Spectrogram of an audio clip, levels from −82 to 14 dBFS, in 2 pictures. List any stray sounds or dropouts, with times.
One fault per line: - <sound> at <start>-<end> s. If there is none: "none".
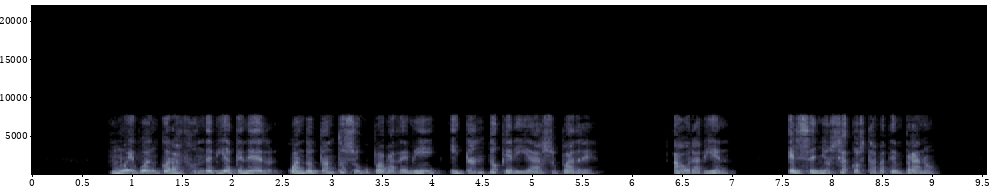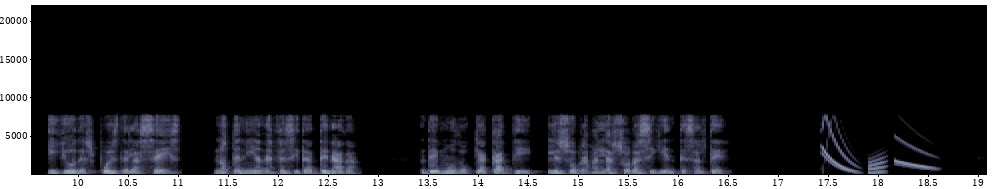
- chirp at 17.4-18.6 s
